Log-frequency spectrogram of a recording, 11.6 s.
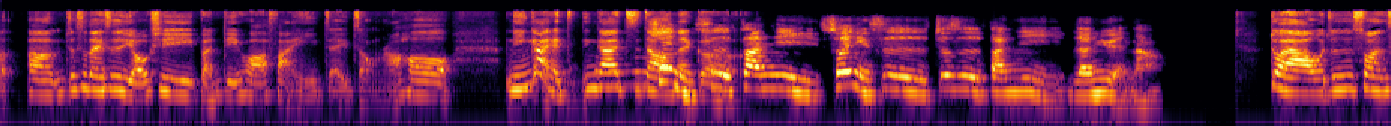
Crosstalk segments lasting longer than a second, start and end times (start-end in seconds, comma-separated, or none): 5.0-6.3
